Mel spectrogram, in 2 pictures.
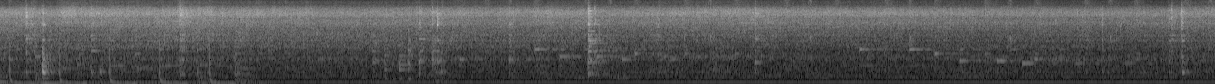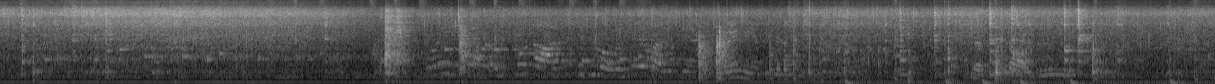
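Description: Ingredients for Afghani pulao are stir-fried in a pot, giving a steady close sizzle and frying hiss throughout, with intermittent scrapes and clinks of a spoon against the pot and a brief voice in the background.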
